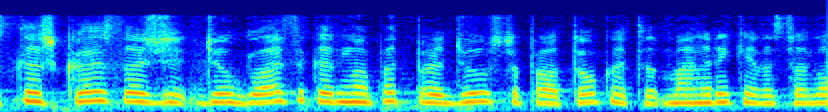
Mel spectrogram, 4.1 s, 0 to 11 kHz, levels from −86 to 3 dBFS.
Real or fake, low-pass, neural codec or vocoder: fake; 7.2 kHz; codec, 16 kHz, 1.1 kbps, Voila-Tokenizer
